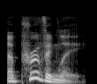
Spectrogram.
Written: approvingly

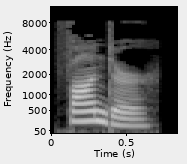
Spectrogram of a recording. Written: fonder

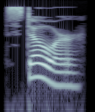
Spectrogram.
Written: stower

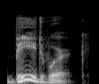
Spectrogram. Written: beadwork

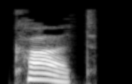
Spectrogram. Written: cott

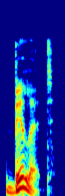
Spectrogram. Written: billet

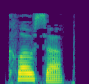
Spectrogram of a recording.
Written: closeup

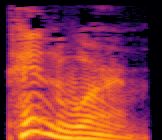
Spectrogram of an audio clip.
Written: pinworm

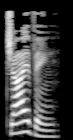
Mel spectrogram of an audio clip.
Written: jiving

